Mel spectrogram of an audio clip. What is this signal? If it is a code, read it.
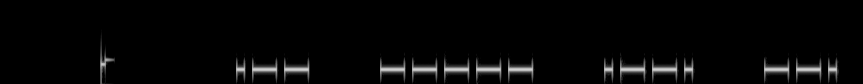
Morse code, heard as a keyed tone, about 15 wpm, spaced as for 9 wpm, 700 Hz. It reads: W0PG
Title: USA Call Signs - 3x Character Spacing - 15wpm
